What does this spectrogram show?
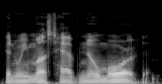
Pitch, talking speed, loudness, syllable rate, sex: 90 Hz, 295 wpm, -16 LUFS, 5.3 syllables/s, male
